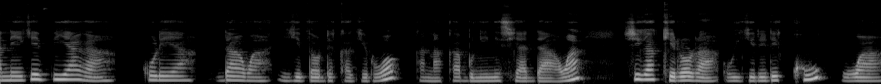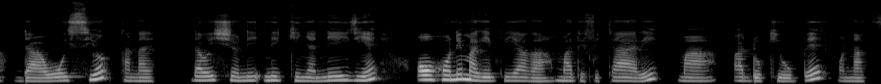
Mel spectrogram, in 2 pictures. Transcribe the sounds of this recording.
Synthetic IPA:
aneɣeðiaɣa | koɾea | dawaiɣeðɔdɛkaɣeɾwɔkanakabuninesjadawa | ʃiɣakeɾɔɾaoiɣeɾeɾekʰuwadawɔisiɔkana | dawaisiɔnekiɲaneiɾiɛ | ɔhɔnemaɣeðiaɣamaðifitaɾe | maːdokeobɛwana

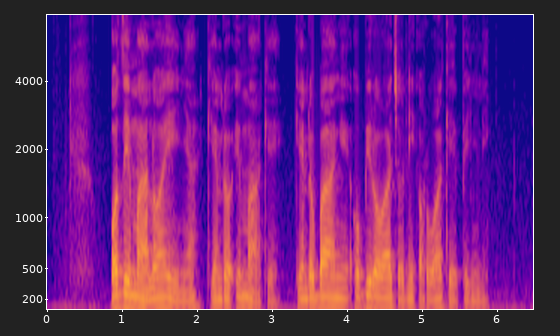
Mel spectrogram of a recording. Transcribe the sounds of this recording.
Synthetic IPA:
od̪ɪmalɔaɪɲakendoʔɪmakɛkendobaŋɛʔobiɾɔwat͡ʃɔnɪʔɔ̰ɾwakɛpiɲnɪ

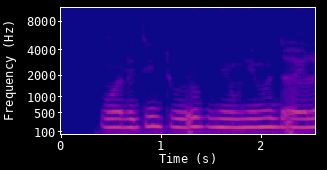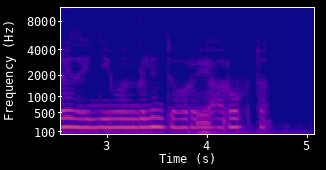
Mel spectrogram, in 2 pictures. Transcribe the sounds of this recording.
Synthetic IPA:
wɑːlɪd̪iːnt̪ʰʊwɛjɔɡjɪɦiːnmʊhiːmɐd̪ɐɛjlɛjðɐɦɛjd̪iːwaːŋɡɛlɪnt̪ʰɐɦɔɾɛḭːʕɑɾuːrt̪ʰɐ

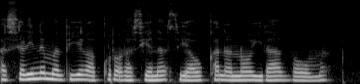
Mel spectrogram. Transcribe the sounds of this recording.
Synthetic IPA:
asjaɾinɛmaðiɛɣakoɾɔɾasjanasjaokananɔiɾaðɔma

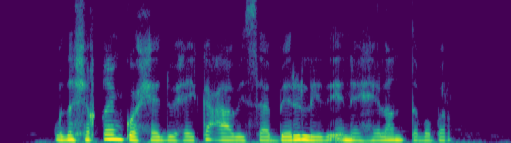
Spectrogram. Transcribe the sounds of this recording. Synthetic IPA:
wɐðɐʃɐqɛːŋkʰɔːħɛːd̪wɑħɑjkʰɐʕɑːwɛsaːbɛːɾɐlɛːðɪ̰ʔɪ̰nɛjɦɛlaːnt̪ʰɐβɐbɐr

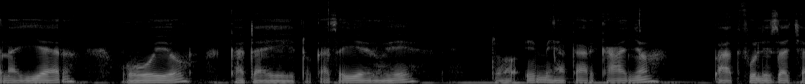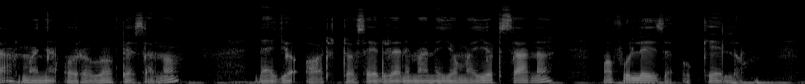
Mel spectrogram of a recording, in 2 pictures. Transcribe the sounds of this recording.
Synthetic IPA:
anajɛɾoojokataetɔka̰sɛ̰jɛɾoe | tɔɪmɪakarkaɲɔ | b̥at̪fulɪsat͡ʃa̰maɲaʔoɾoɡɔpɛsa̰nɔ | nɛd͡ʒɔʔɔtːɔsedɾanɪmanɛjomajotsanamafuleza̰okelo

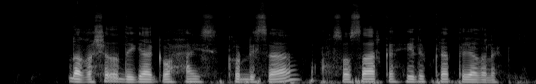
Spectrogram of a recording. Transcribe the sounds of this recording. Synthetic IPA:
ɖɑqɑʃɐðɐ̰d̪ɪɣaːɡwɑħɑjkʰɔrɖɪsaːwɑħsɔːsaːrkʰɐɦɪlɪb̚kʰɐt̪ʰɐjɐðɐlɛ

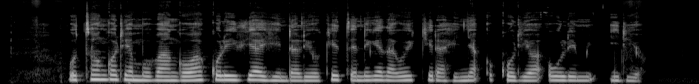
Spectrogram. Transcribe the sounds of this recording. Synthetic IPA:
otɔːŋɡɔɾjamoβaːŋɡɔwakoɾeiðjaiɦiːndaɾeoketɛneɣɛðaɣwɛkeɾaɦiɲaokoɾjawaʔoɾemiiɾijɔ

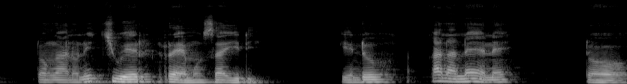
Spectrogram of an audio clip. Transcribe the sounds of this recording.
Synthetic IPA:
tɔŋanɔnɪt͡ʃweɾːɛmosaidi | kendokananɛnɛ | tɔ

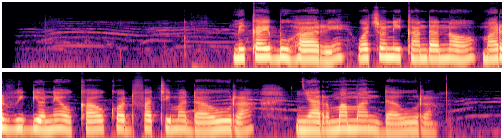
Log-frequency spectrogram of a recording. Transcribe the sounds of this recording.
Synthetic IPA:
mikaiɓuɦaɾiwat͡ʃɔnikandanɔmaɾviɗiɔnɛɔkaɔkɔdfatimaɗauɾaɲaɾmamandauɾa

